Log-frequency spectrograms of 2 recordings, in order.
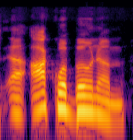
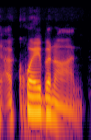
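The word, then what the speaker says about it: Okwuegbunam: It's not bad. It's Aquabunum. Aquabunum. During the draft, they kept saying Aquabanon.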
